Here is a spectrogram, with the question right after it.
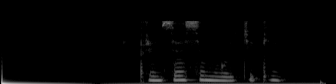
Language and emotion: Russian, neutral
